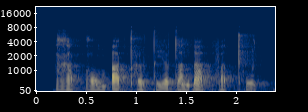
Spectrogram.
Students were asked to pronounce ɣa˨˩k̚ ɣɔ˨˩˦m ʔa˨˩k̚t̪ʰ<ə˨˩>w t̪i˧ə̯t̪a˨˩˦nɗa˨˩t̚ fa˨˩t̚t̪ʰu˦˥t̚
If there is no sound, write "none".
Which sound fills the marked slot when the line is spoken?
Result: ə˨˩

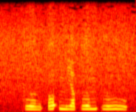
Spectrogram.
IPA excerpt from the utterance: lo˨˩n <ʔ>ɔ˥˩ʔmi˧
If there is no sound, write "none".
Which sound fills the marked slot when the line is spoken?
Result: ʔ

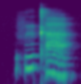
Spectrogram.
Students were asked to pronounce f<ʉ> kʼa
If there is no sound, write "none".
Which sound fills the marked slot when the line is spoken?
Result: ʉ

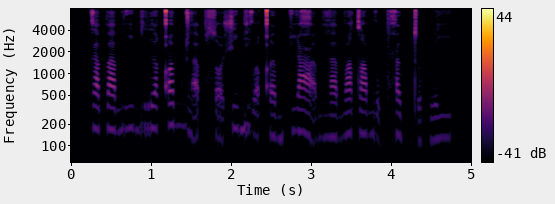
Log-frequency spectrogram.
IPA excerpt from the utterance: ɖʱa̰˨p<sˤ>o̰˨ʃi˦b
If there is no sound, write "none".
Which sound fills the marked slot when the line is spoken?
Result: sˤ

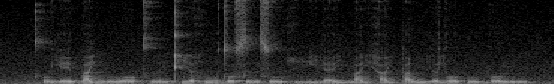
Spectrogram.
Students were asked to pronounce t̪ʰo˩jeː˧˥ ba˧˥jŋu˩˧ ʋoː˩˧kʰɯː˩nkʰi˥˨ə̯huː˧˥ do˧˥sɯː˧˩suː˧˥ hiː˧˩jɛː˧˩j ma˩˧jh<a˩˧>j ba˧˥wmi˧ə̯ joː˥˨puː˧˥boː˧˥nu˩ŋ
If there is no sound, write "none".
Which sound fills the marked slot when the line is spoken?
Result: a˩˧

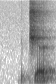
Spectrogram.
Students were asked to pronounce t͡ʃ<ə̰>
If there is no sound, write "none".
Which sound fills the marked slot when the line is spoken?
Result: ə̰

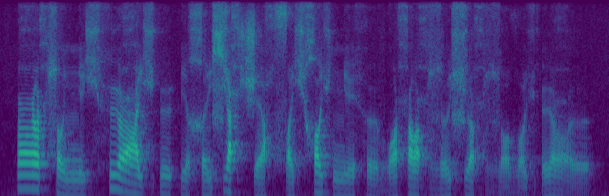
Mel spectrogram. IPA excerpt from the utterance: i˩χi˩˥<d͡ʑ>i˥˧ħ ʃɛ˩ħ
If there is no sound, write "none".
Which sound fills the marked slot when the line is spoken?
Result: ɕ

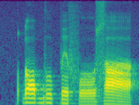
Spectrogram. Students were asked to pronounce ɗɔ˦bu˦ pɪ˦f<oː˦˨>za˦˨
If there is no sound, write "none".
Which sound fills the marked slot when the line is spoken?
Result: oː˨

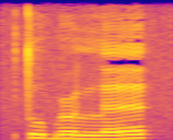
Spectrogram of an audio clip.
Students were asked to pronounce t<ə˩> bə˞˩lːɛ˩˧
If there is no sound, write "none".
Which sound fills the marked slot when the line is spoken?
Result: ʊ˩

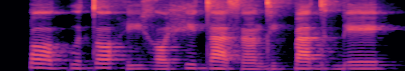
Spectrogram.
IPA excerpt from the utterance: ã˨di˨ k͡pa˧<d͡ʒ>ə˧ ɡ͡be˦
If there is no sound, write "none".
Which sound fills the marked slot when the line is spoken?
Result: d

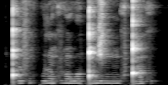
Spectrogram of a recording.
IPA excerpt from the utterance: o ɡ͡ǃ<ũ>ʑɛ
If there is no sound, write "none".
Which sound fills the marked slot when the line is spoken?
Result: ũ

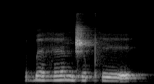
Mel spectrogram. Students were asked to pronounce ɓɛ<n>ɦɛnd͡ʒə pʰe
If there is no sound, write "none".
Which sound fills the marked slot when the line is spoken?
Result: none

